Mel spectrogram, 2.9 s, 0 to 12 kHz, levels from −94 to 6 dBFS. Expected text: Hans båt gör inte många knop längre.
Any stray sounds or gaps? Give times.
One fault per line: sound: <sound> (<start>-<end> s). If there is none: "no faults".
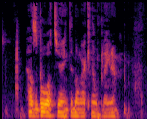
no faults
